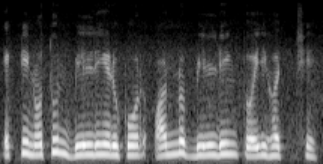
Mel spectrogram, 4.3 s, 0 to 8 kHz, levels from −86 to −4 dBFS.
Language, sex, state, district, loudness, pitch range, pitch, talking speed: Bengali, male, West Bengal, Cooch Behar, -14 LUFS, 165-190 Hz, 175 Hz, 110 wpm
